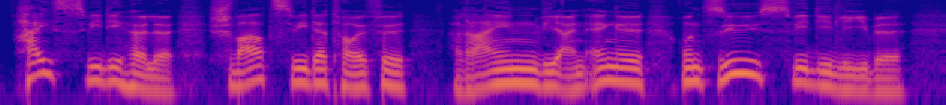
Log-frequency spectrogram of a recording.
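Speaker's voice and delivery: usual speaking voice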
